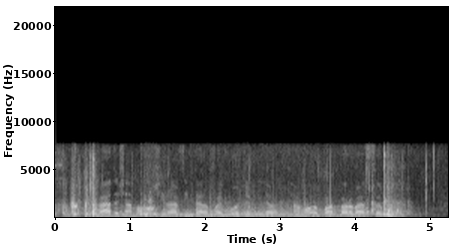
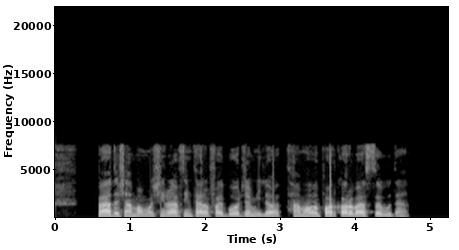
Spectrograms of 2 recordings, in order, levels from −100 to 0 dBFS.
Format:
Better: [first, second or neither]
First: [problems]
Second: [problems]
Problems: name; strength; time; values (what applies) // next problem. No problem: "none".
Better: second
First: background sound (Sliding door); as loud as the speech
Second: none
